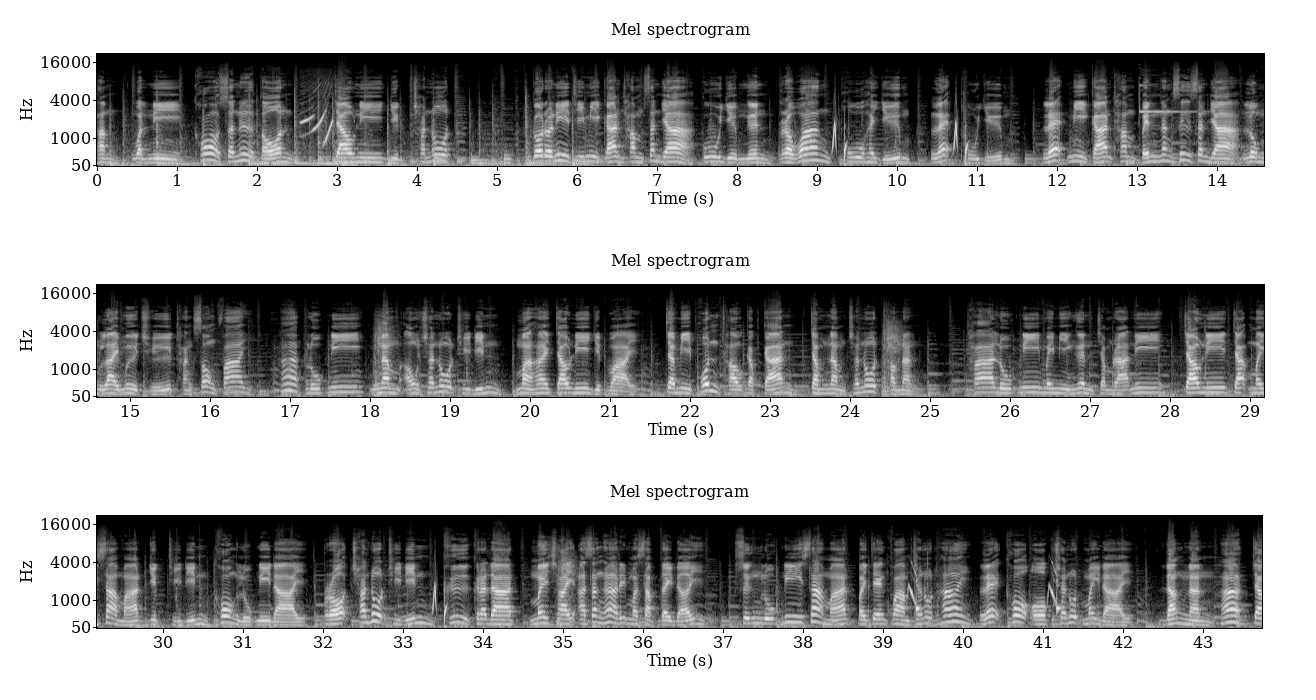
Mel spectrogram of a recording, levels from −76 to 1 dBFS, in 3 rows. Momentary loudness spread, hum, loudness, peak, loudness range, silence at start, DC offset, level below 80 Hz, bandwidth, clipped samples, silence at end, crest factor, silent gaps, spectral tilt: 9 LU; none; -14 LUFS; 0 dBFS; 3 LU; 0 s; under 0.1%; -34 dBFS; 15 kHz; under 0.1%; 0 s; 14 dB; none; -4.5 dB/octave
